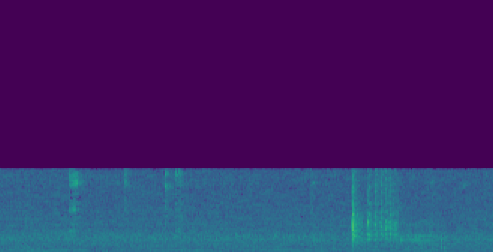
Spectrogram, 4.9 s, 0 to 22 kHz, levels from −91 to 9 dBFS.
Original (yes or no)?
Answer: yes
